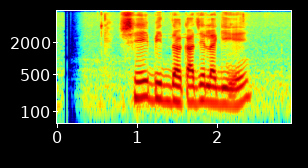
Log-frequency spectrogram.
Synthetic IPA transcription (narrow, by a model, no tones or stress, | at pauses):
ʃejbid̪ːakad͡ʑelaɡije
